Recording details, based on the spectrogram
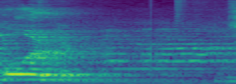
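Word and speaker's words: gold: ओ ए रहा है अगला वर्ड हम लेते हैं गोल्ड जी ओ एल डी यहां भी दी के पहले एल ए रहा है बट क्योंकि एन से पहले ओ ए रहा है इसलिए एल साइलेंट नहीं होगा अगला वर्ड है गोल्फ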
